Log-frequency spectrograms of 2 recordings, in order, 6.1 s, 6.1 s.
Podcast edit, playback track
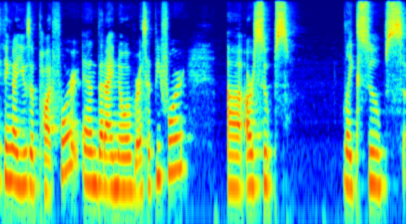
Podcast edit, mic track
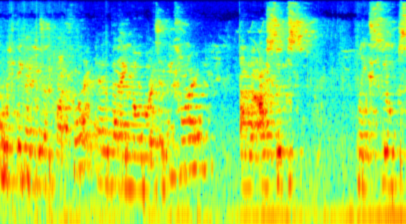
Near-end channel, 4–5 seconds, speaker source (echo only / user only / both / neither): echo only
